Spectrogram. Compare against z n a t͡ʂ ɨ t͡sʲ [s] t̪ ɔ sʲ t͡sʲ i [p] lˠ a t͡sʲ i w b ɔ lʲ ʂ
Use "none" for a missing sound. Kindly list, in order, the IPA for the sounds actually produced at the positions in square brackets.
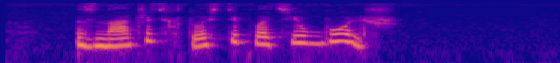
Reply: x, p

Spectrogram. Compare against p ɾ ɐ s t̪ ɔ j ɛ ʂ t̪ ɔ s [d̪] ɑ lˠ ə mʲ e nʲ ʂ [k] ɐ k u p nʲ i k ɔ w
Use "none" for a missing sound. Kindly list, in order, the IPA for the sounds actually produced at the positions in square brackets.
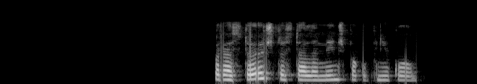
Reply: t̪, p

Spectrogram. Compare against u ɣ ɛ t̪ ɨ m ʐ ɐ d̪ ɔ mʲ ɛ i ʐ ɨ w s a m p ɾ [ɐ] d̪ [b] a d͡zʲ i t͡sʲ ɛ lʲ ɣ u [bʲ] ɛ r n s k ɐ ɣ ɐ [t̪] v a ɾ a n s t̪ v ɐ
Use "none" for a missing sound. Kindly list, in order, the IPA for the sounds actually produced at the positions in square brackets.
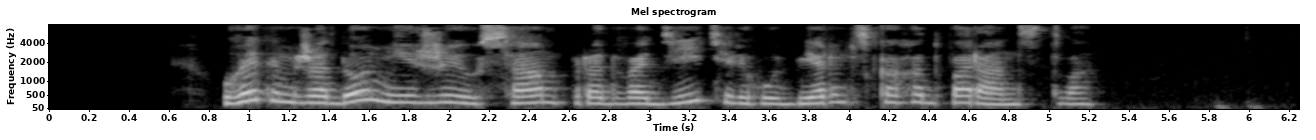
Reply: ɐ, v, bʲ, d̪

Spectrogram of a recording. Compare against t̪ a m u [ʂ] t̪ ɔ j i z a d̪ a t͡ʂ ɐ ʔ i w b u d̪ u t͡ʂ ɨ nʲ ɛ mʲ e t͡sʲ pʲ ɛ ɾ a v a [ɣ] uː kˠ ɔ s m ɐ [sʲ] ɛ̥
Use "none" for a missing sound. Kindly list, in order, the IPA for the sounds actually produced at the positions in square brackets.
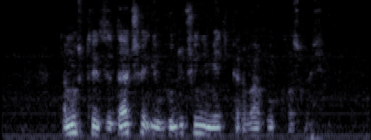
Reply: s, ɣ, sʲ

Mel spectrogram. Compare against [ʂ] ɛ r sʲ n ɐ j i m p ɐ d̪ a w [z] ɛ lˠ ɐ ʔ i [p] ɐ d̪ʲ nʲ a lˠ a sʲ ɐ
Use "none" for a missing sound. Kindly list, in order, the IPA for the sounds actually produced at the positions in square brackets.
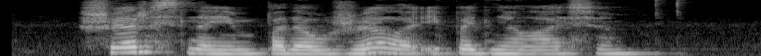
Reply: ʂ, ʐ, p

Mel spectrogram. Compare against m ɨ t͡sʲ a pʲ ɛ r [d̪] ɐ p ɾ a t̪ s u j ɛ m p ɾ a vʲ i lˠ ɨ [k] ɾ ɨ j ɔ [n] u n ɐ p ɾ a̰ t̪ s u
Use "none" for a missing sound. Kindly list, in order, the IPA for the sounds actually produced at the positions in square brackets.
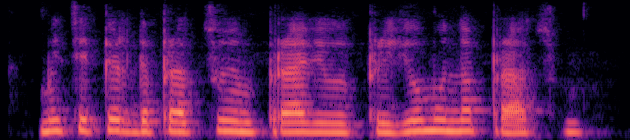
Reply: d̪, p, m

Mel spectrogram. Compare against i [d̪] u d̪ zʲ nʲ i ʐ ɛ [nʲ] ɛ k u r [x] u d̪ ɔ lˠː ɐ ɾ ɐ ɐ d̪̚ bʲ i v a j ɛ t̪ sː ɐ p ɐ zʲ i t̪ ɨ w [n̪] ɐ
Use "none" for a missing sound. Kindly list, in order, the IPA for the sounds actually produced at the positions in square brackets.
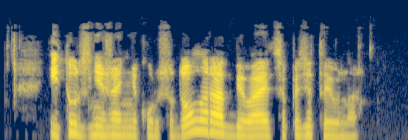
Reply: t̪, nʲː, s, n̪

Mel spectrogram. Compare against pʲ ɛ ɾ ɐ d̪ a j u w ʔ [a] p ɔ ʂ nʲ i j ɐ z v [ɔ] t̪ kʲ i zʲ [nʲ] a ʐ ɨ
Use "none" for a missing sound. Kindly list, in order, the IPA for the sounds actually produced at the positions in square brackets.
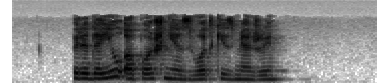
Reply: a, ɔ, mʲ

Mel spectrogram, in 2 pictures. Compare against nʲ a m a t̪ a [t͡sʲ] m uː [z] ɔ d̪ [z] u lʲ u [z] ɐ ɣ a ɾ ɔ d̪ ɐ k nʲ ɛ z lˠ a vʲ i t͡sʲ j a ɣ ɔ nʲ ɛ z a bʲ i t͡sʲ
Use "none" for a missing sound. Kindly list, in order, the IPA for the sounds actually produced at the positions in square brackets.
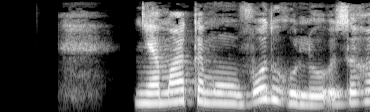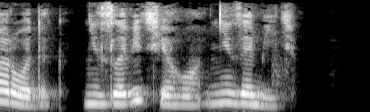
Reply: none, v, ɣ, z

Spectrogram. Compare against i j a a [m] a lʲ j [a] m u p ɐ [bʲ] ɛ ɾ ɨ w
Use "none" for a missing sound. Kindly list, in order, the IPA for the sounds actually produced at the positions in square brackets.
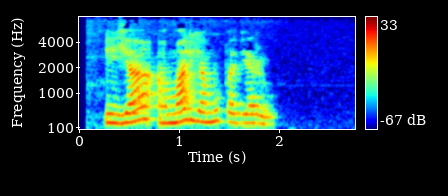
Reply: m, a, vʲ

